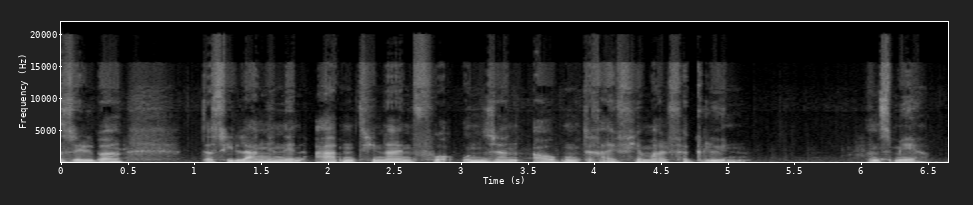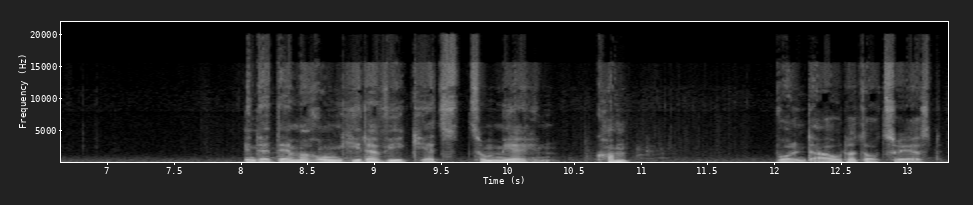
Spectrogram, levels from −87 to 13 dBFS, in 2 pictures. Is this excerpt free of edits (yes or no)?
yes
